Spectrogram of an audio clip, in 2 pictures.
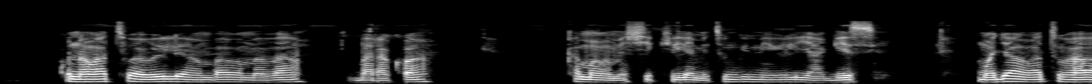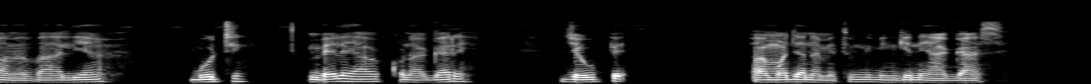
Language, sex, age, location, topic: Swahili, male, 18-24, Nakuru, health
